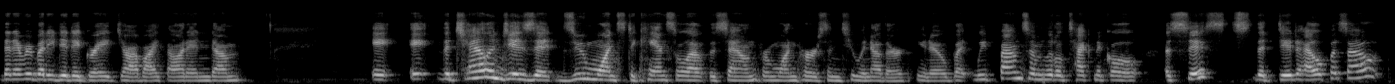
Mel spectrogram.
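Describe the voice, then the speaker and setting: A woman's voice: medium pitch, moderate pace. A woman from a theatre company chatting casually on a video call. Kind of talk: casual chat. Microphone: video call microphone.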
